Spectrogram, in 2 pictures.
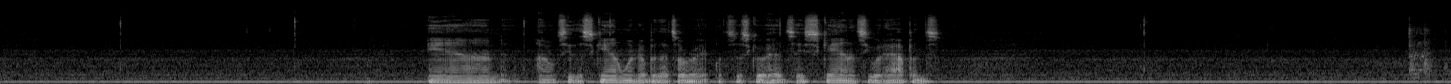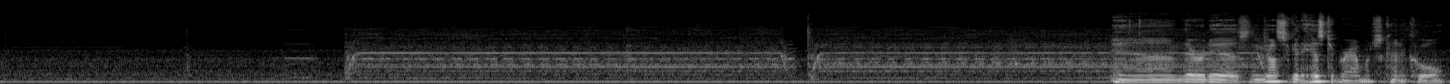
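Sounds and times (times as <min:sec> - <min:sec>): steady low hum: 0:00.0 - 0:29.0
scan motor whine: 0:17.3 - 0:27.4.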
